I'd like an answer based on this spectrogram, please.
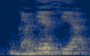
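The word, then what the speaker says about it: Gallaecia: Este diptongo AE, yo lo pronunciaré siempre E, como me han enseñado, la Gallecia, que era Galicia, y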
